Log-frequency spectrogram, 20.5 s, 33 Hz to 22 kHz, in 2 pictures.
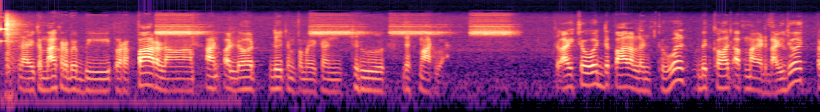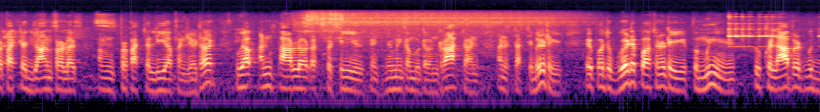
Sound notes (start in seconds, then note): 2.3 alarm sounding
